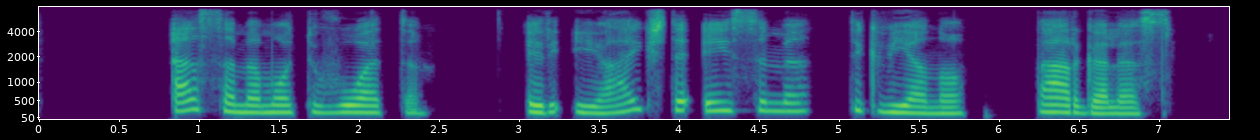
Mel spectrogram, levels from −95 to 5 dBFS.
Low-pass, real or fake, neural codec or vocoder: 7.2 kHz; fake; vocoder, 24 kHz, 100 mel bands, Vocos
